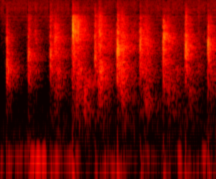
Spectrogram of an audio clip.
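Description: A quick run of sharp clicks, about five a second, tailing off near the end.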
